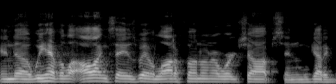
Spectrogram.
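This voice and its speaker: Speaking in a Texas accent, a man uses a medium pitch and a dark, mellow tone with monotone, flat intonation. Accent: Texas twang. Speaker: nature photographer. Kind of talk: presentation. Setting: video call.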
